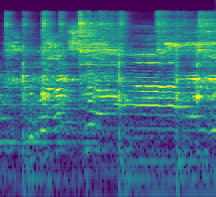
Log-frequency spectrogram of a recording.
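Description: Live rock band playing at steady full volume, with a drum kit and amplified electric guitar.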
